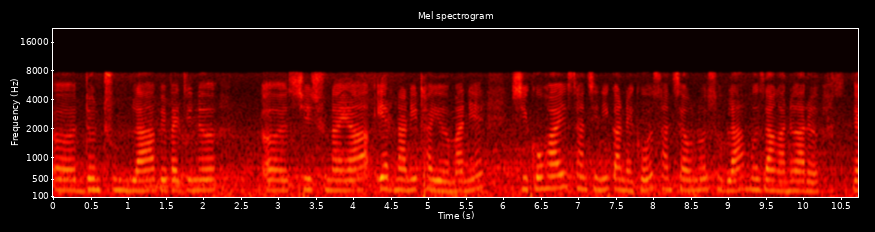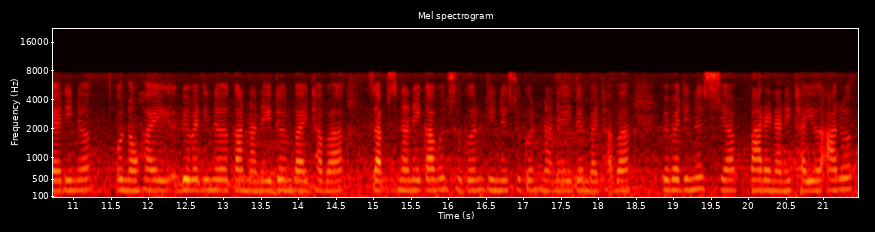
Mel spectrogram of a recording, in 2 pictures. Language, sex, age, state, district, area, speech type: Bodo, female, 18-30, Assam, Chirang, urban, spontaneous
